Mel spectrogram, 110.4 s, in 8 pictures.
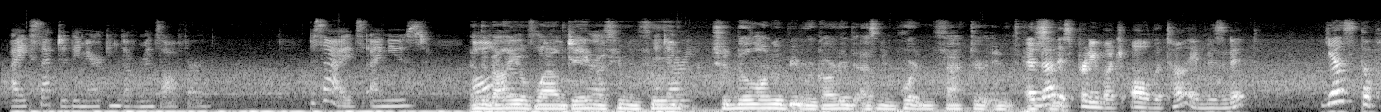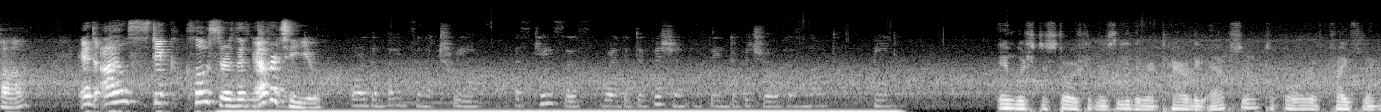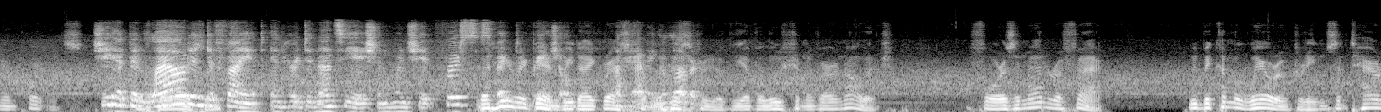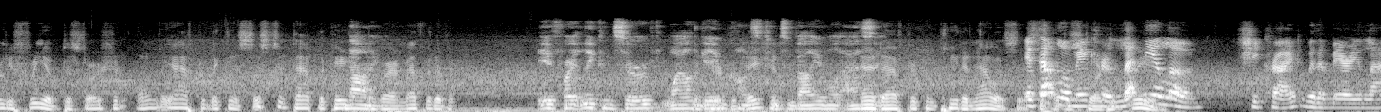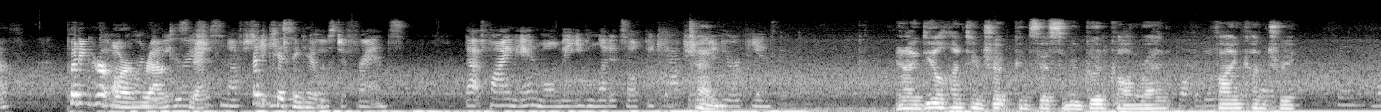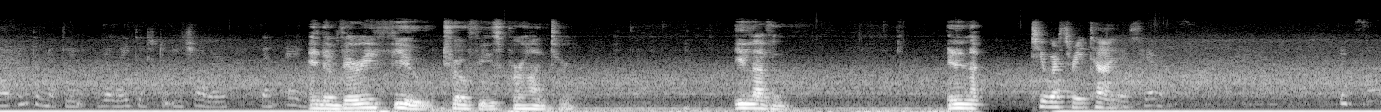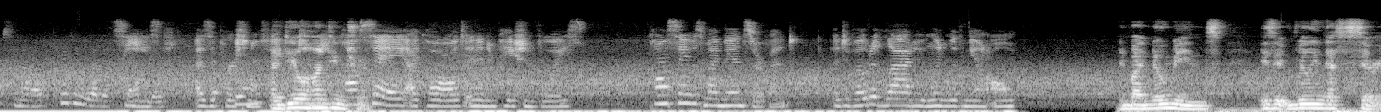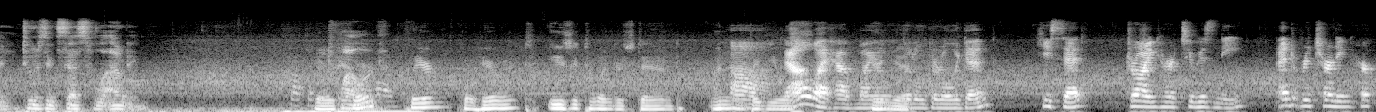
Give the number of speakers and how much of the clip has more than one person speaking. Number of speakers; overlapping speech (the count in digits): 6, about 24%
